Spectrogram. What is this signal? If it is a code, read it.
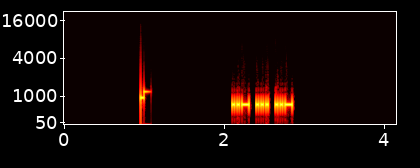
Morse code, heard as a keyed tone, about 40 wpm, 700 Hz. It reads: USU
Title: USA Call Sign Postfixes - 3 Letters 40wpm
